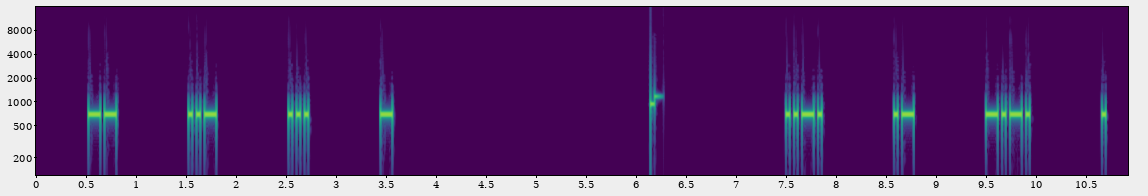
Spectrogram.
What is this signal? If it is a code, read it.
Morse code, heard as a keyed tone, about 30 wpm, spaced as for 10 wpm, 690 Hz. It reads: MUST FACE
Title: 6x Character Spacing - Top 300 Words - 30wpm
